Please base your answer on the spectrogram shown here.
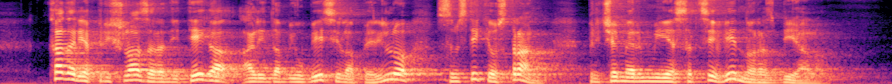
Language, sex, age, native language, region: Slovenian, male, 30-49, Slovenian, Savinja region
